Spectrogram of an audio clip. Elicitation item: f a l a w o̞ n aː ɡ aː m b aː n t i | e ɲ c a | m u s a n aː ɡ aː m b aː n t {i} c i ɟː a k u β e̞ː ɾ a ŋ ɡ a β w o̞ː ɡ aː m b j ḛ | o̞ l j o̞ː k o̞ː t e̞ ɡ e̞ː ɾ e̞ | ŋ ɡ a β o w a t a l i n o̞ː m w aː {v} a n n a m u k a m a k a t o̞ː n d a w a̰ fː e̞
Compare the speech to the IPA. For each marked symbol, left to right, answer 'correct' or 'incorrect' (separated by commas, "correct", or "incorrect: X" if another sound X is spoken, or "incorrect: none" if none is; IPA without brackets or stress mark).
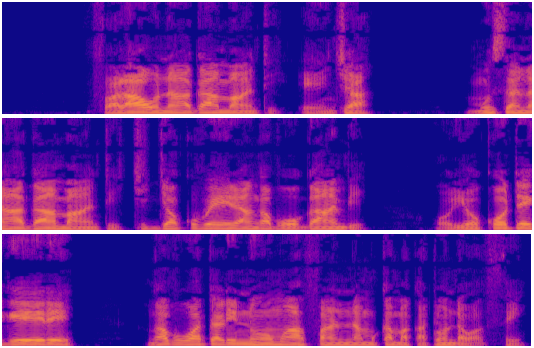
correct, incorrect: f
